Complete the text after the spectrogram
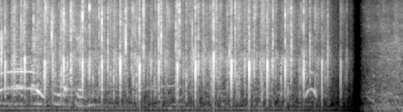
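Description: An audience claps and applauds outdoors.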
